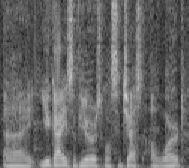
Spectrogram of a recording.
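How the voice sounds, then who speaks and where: A man's voice: medium pitch, fairly even intonation, normal speed, a little mellow. A young man co-hosting a podcast, explaining things in casual chat with a hesitant delivery full of ums, from a small home studio. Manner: hesitant, lots of ums and likes. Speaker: podcast co-host.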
